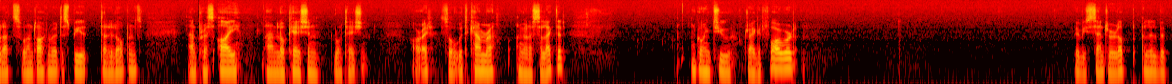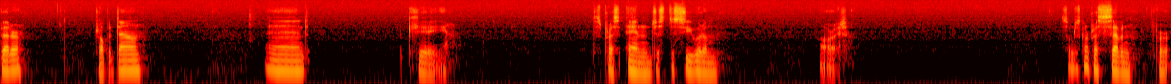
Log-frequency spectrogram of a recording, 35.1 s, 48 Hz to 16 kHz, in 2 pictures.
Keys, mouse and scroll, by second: 3.6 i, 7.1 click, 7.8 middle click, 9.3 middle click, 10.5 scroll down 3, 16.2 click, 18.9 click, 21.7 middle click, 24.8 middle click, 27.5 n, 30.7 click, 31.1 click.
